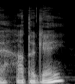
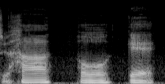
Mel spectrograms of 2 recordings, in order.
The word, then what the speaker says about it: Hatoge: It's like, I'm just pronouncing it because it looks like it's like in Japanese syllables. I don't know if it's Japanese necessarily. I'm pronouncing it like as if it's using Japanese syllables.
